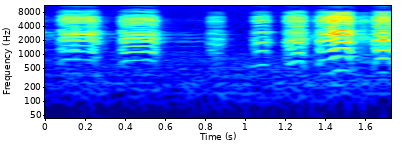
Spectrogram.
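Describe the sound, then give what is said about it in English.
A cherry-headed conure gives a quick series of about seven harsh, raspy screeches, loud, in short uneven bursts with brief gaps between them. No one speaks. “Sadly, wild cherry-headed conures are falling ill from rodent poison.”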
